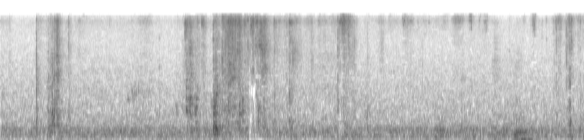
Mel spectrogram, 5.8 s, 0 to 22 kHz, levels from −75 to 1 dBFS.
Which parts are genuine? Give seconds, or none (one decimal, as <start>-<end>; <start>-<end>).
0.0-5.8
